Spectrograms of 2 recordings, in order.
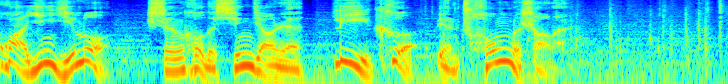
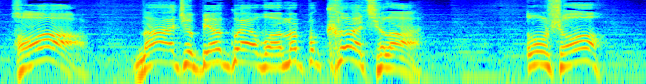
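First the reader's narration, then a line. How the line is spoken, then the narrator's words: Stern, raised voice. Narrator (Chinese): 中年人脸色一沉，声音提高了几分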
